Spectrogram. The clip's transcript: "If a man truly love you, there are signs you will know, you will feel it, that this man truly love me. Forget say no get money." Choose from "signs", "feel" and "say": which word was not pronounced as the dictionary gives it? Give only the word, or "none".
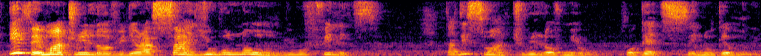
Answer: signs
